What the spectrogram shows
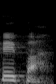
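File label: "paper", Nigerian Pidgin, male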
